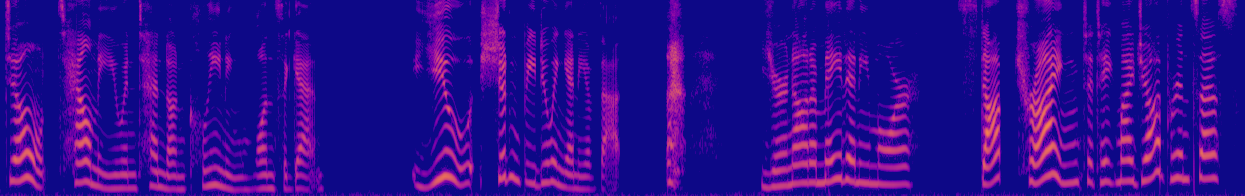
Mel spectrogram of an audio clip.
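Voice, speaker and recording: A caring young lady's maid played by a woman talks in a high, bright voice. She is loyal and attentive, fussing over her charge with familiar, gentle scolding. It is audio roleplay acting, recorded dry. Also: expressive, takes it slowly, no echo, exaggerated voice. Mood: playfully scolding.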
